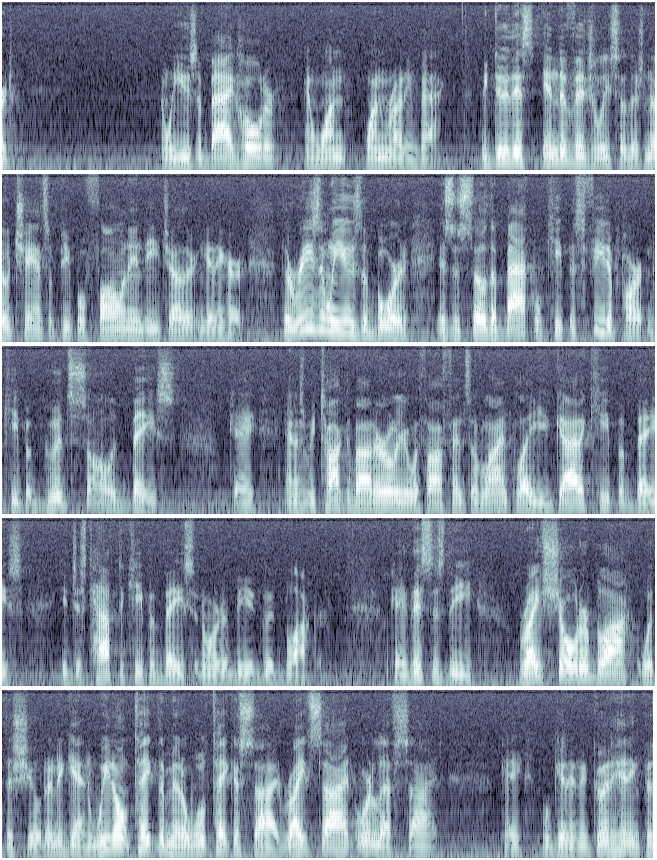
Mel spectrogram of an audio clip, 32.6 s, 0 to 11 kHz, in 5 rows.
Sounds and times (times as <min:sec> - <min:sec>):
Speech: 0:01.6 - 0:22.9, 0:23.5 - 0:32.6.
